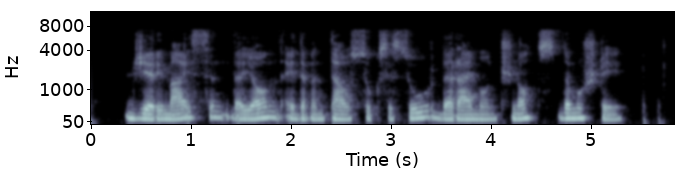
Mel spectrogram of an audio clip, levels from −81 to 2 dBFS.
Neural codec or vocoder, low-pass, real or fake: none; 7.2 kHz; real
